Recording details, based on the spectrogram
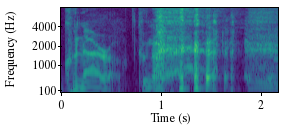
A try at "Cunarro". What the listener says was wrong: just stop rolling those R's.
